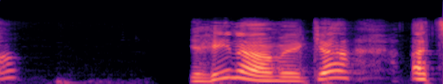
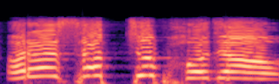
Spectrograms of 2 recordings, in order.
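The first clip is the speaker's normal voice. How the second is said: high, loud, slow yell for silence; loud shout; 6 semitones higher, 12 dB louder, slower than usual. Retold or imitated. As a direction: bellow at the whole room to shut up. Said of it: "जोर से बोल".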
